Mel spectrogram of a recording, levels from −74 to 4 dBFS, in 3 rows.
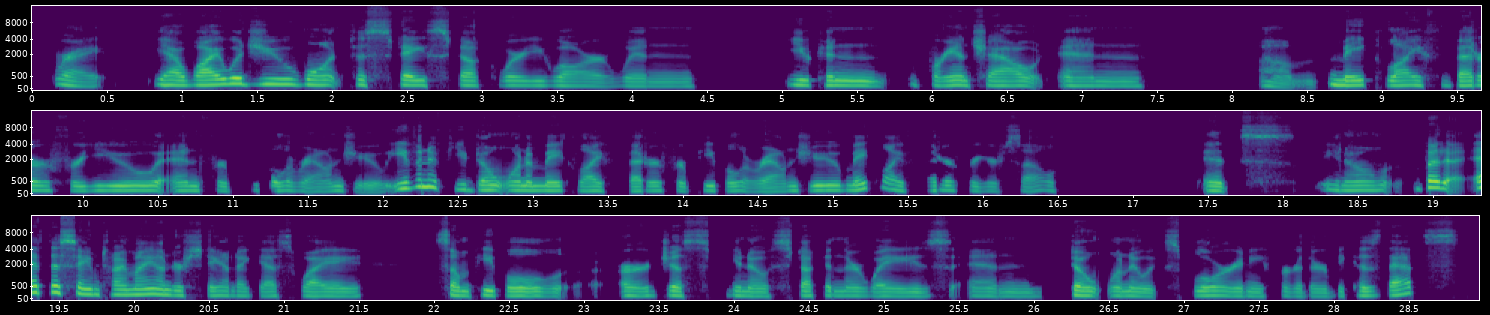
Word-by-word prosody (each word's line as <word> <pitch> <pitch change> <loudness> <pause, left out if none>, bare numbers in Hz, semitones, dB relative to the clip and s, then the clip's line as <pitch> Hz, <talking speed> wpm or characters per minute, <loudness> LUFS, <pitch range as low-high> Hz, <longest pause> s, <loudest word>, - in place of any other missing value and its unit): Right. 150 -8 -2 0.3
Yeah, 175 -3 +3
why 170 +2 +6
would 200 -2 +7
you 195 -1 +4
want 175 -2 +1
to 175 - 0
stay 165 0 +2
stuck 160 0 -2
where 160 0 -1
you 155 0 -5
are 140 -3 -4
when 135 0 -8 0.6
you 170 -2 +1
can 155 -4 +2 0.3
branch 160 0 +1
out 150 -1 +1
and, 145 -2 -4 0.8
um, 105 -8 -9
make 165 -1 +4
life 160 0 +1
better 155 +1 +1
for 150 0 -5
you 155 +1 +2
and 150 0 -2
for 145 -2 -7
people 155 -2 -4
around 135 +1 -6
you? 105 0 -7
Even 270 +7 +5
if 250 -7 -1
you 185 - -3
don't 170 0 +1
wanna 160 -1 +3
make 150 0 +1
life 145 -1 -2
better 145 +2 -2
for 140 0 -7
people 150 +1 -5
around 130 +4 -4
you, 160 +1 +2
make 175 +8 0
life 185 - -3
better 160 +1 -4
for 150 - -10
yourself. 140 +2 -11 1.0
It's, 150 -3 -3
you 175 -3 -7
know 160 +1 -1 0.2
but 250 -2 +10 0.2
at 250 +1 +6
the 260 - +9
same 195 -6 +5
time, 180 0 +2
I 190 +2 +6
understand, 155 -4 0
I - - -3
guess, 140 0 -6
why 135 -2 -1 0.5
some 150 -4 +2
people 145 -4 +1 0.4
are 145 -1 +1
just, 150 -1 -1
you 155 -2 -3
know, 135 -2 -1
stuck 145 +2 -2
in 155 -2 -3
their 145 -1 -2
ways 135 -1 -4
and 130 -3 -7 0.2
don't 150 -4 +4
want 145 -1 -1
to 135 -2 0
explore 150 +4 -1
any 135 -2 -3
further 130 -2 -7
because 145 +4 -4
that's 225 - -1
150 Hz, 160 wpm, -23 LUFS, 140-165 Hz, 1.0 s, but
